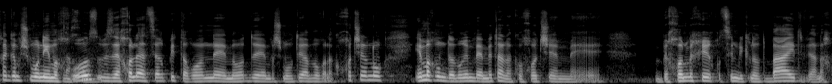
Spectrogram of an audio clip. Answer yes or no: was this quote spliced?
no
